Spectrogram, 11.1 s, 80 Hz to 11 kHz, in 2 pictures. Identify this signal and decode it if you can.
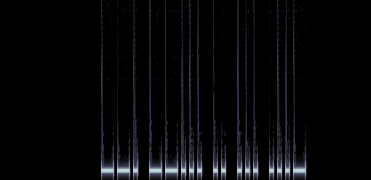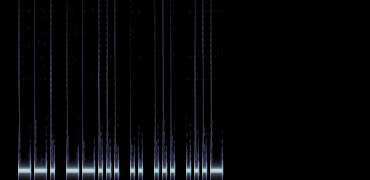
Morse code, heard as a keyed tone, about 21 wpm, 700 Hz. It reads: G7ISV G7ISV
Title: DXCC-100 Call Signs - 5 Characters - Repeated 2x - 20wpm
